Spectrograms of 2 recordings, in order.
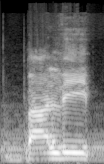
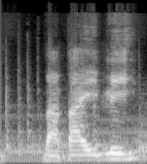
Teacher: What seems long is actually a merging of vowels due to dropped consonants.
